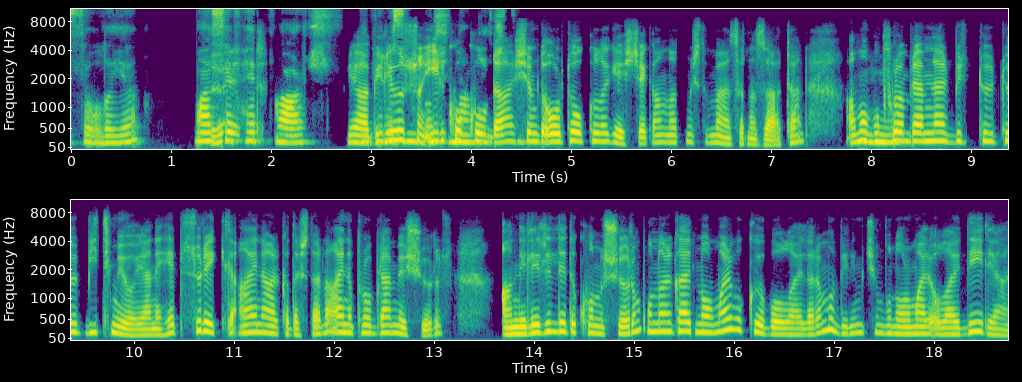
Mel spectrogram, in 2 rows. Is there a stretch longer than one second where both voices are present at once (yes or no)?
yes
